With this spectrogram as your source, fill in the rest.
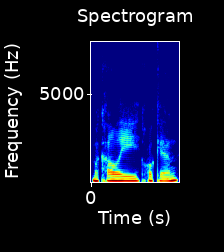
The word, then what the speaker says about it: Macaulay Culkin: Macaulay Culkin, Joe Pesci, Daniel Stern, John Hurd, and Catherine O'Hara.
